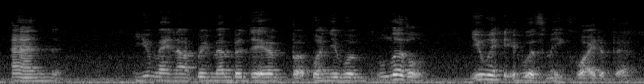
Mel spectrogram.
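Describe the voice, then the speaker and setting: In a New York accent, a woman talks at a fairly slow pace, with audible room echo around her. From New York City (Brooklyn). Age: 90s. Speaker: interviewee recounting family history. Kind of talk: family oral history interview. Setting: sitting together in person.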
